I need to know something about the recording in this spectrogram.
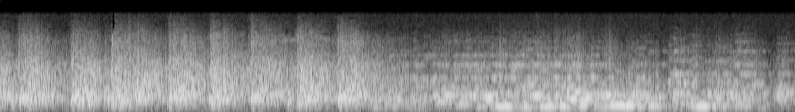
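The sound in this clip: Gunshots ring out in a western shootout: a rapid series of sharp, loud bursts over about three seconds, followed by a sustained tonal sound.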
